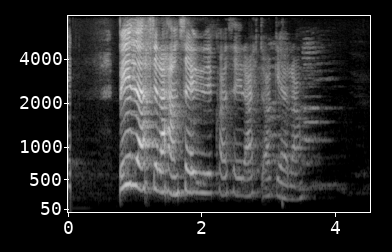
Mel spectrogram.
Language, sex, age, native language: Icelandic, male, 11, Icelandic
